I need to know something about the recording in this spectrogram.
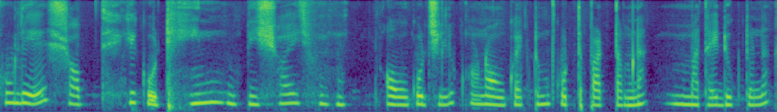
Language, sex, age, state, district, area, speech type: Bengali, female, 18-30, West Bengal, Bankura, urban, spontaneous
